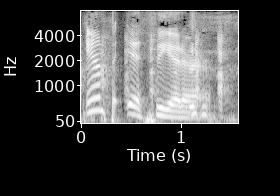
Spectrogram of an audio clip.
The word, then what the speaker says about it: amphitheater: Apparently, it's amphitheater. I was adding an extra L.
